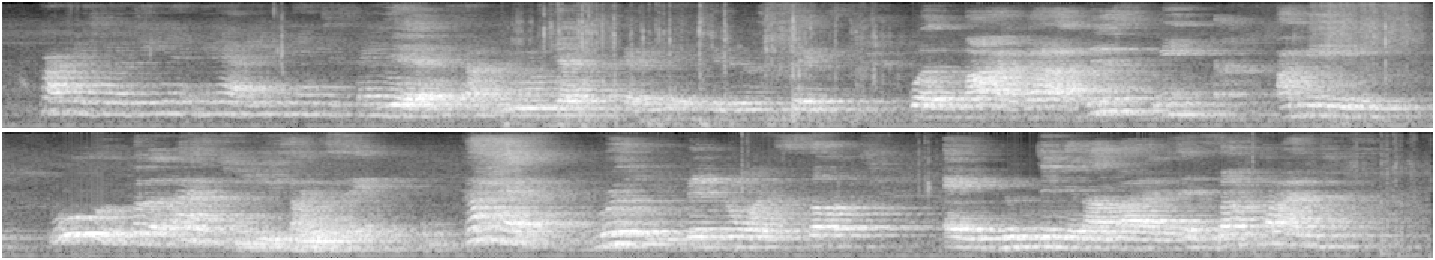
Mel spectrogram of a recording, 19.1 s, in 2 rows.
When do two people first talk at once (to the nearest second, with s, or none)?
3 s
